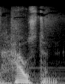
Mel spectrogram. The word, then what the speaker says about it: Houston Street: job at that is spelled like the city of Houston in Texas but pronounced Houston Houston Street is the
